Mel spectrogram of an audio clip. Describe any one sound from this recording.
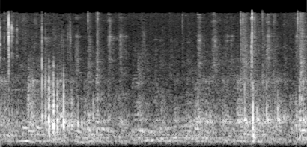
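Game pieces click against a wooden board.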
